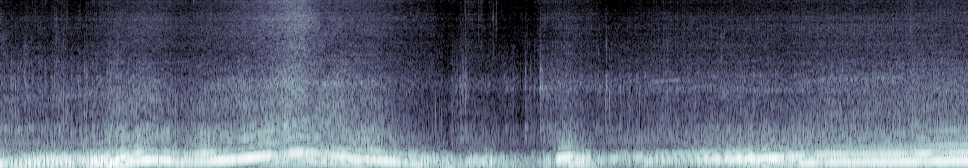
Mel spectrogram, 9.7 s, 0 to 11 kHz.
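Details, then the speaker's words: Turbo 3800 V6 Cutlass Cruiser wagon, 5-speed, new build with tune not yet learned, first drive on its own power: revs rise and fall cleanly then settle to a smooth steady pull, no knocks; runs healthy. "So it did stall a little bit, but otherwise ran extremely well for the first time it's ever actually driven on its own power. Let's hear some real revs."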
